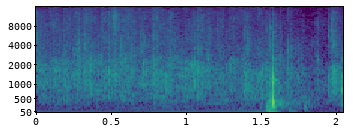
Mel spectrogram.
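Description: Faint applause from an audience, a light even patter at the close of a speech. A single sharp thump about one and a half seconds in is the loudest sound.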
